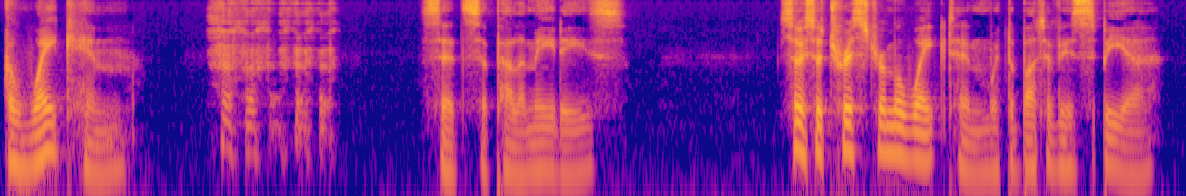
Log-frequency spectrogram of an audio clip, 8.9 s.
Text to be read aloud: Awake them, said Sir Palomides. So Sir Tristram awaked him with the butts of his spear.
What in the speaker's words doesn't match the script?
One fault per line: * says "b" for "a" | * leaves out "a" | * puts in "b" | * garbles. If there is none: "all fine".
* says "him" for "them"
* says "butt" for "butts"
